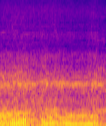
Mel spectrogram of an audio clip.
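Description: A motorcycle runs over a rough road with a steady, loud engine drone and faint clatter throughout, heard close with no voices.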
